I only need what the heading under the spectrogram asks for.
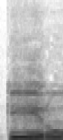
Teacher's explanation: samarkan daripada mun jadi mu, samarkan kata nun pun tidak, kaf pun tidak ya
